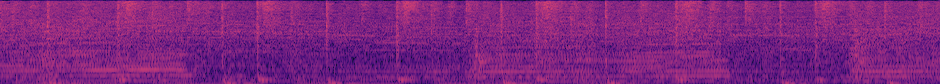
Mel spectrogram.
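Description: A racecar's engine drones loudly at close range through the Porsche curves, with rhythmic pulsing tones and tire noise running steadily under the engine.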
